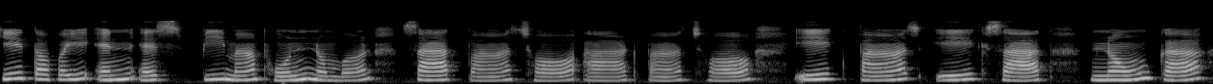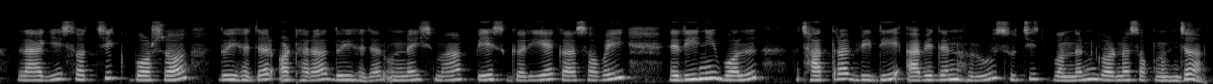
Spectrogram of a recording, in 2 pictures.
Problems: none marked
